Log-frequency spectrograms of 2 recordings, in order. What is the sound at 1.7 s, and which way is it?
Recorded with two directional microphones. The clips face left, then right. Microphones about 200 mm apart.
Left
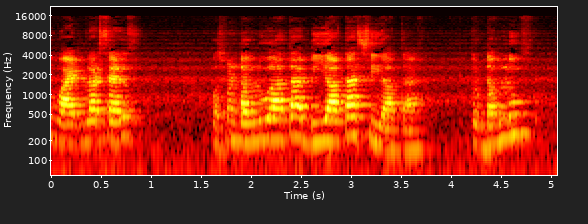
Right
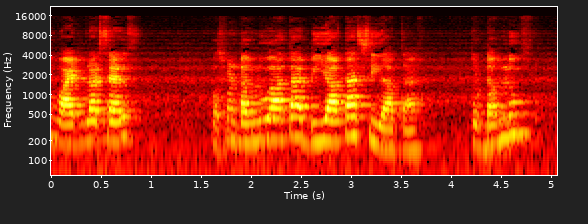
Speech, 10° right (ahead or behind).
